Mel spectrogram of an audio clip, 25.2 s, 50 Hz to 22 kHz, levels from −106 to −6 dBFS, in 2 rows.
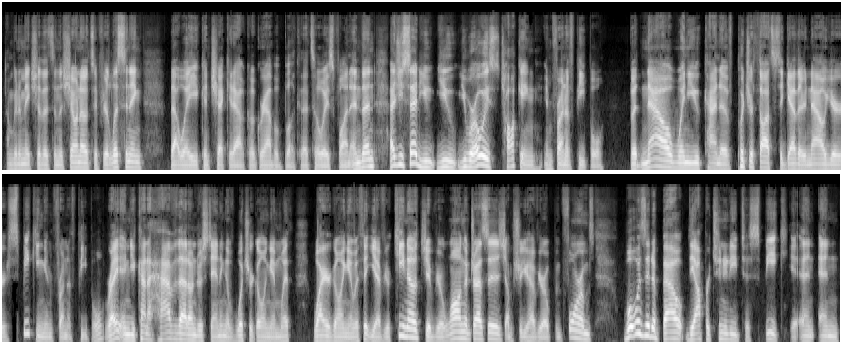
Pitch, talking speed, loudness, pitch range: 115 Hz, 250 wpm, -18 LUFS, 100-145 Hz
